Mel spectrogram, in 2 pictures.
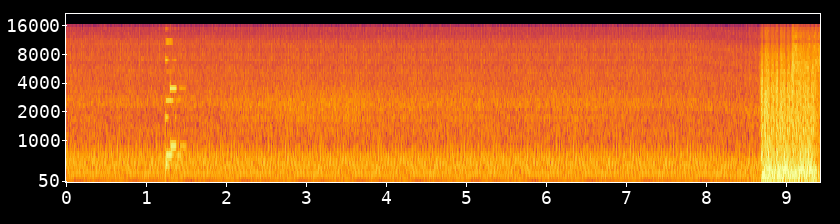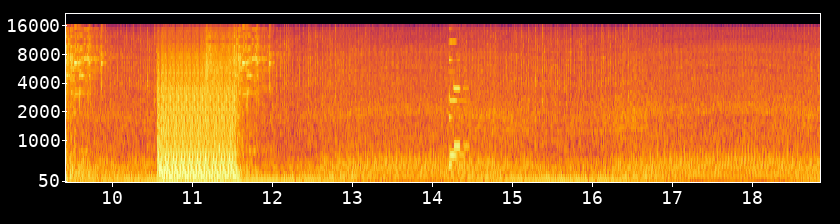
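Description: A small propeller engine drones steadily, its pitch shifting slightly.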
